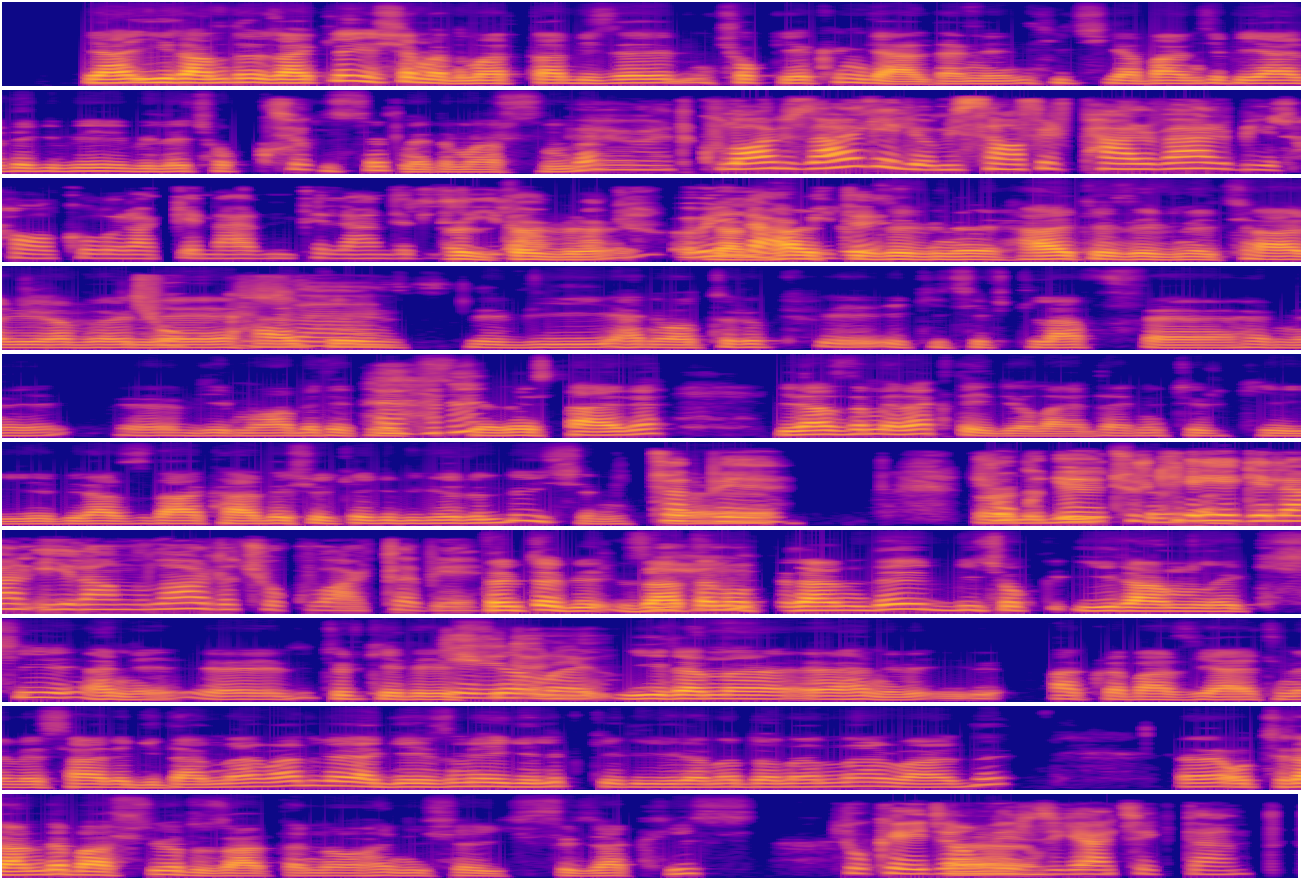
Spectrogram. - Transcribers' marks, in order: other background noise; tapping
- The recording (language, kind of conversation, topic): Turkish, podcast, Bize yaptığın en unutulmaz geziyi anlatır mısın?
